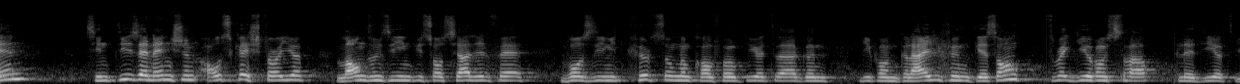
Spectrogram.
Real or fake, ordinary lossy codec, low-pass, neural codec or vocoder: fake; MP3, 96 kbps; 10.8 kHz; codec, 24 kHz, 0.9 kbps, WavTokenizer, medium speech release version 2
